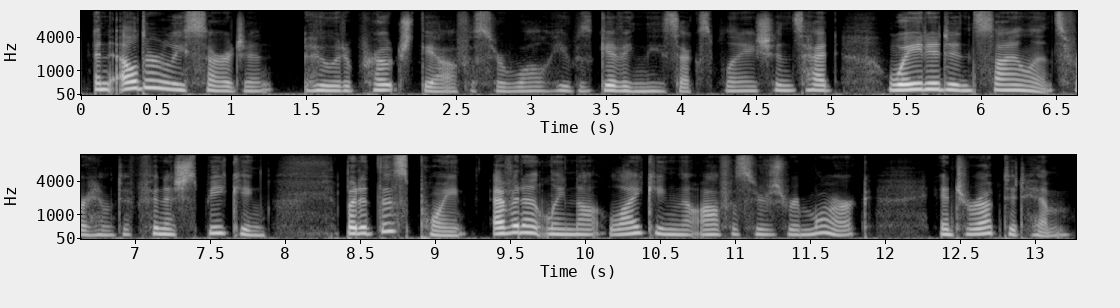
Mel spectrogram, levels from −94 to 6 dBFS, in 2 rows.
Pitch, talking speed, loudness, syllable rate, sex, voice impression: 200 Hz, 160 wpm, -22 LUFS, 5.5 syllables/s, female, very feminine, adult-like, slightly intellectual, elegant, slightly sweet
